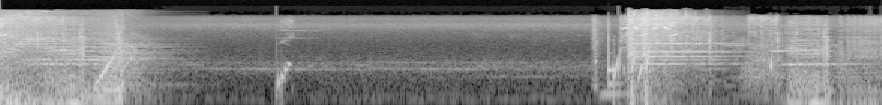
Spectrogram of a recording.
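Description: Game bubbles pop and chime in bursts.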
